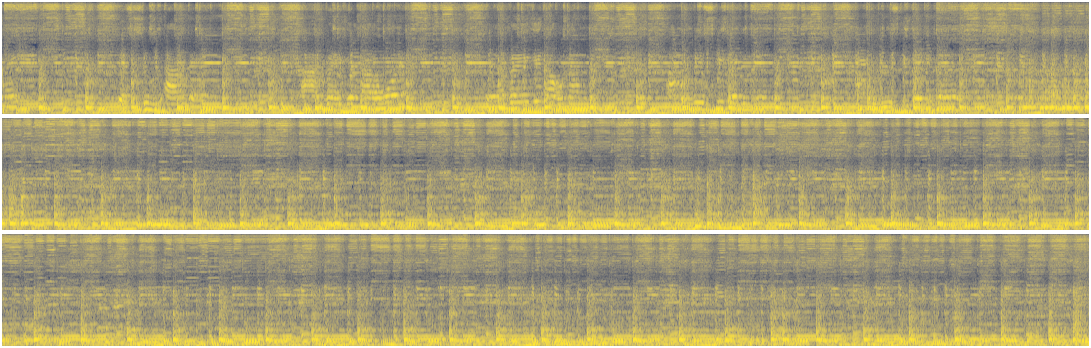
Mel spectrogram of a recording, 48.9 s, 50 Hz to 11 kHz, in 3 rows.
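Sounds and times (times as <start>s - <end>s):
drum kit beat: 0.0s - 48.9s
electric guitar: 0.0s - 48.9s
piano accordion: 11.6s - 48.9s.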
